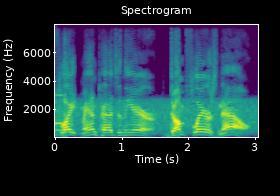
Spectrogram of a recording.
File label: Radio pilot Warning MANPADS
